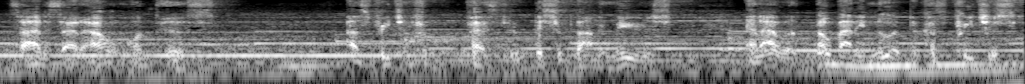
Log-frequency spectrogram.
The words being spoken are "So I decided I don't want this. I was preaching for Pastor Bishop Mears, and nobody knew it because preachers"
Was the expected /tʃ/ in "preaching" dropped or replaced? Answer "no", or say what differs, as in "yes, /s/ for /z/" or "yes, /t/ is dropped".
no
